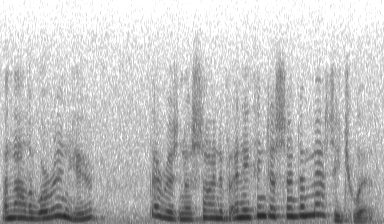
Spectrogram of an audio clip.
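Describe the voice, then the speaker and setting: Brash American lad, earnest and slangy, swooping husky voice, vintage radio serial, muffled sound. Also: male voice, extremely high pitch, big pitch swings, fast, heavily acted. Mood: puzzled, excited. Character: eager, brash American teenage boy. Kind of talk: 1930s radio serial acting. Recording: muffled, worn 1930s radio recording.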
